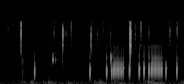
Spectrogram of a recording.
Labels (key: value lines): label: biophony, knock croak
recorder: SoundTrap 300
